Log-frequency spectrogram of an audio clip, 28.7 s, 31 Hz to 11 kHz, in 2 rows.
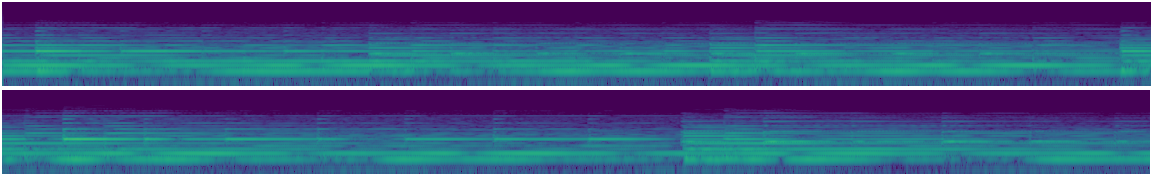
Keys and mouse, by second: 2.1 click, 5.1 click, 7.0-8.2 drag, 8.4 click, 11.6-28.7 typing.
